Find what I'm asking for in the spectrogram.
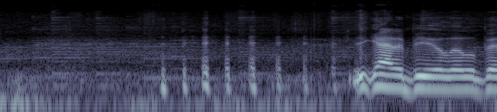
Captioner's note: chuckling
